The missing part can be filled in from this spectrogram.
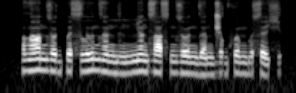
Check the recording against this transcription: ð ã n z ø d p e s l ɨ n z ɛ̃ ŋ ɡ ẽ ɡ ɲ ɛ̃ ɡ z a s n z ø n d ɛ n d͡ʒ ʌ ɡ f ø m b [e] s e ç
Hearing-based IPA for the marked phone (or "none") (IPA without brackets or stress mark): ø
